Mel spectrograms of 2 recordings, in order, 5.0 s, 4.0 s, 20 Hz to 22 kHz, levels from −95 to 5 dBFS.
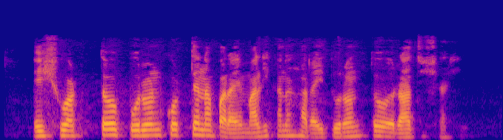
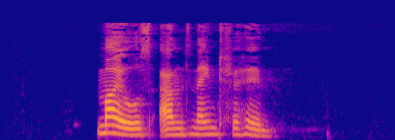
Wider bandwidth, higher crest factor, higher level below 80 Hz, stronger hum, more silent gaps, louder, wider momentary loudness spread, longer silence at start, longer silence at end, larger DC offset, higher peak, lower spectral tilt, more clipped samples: second, 7.6 kHz vs 11.5 kHz; about the same, 16 dB vs 20 dB; first, -60 dBFS vs -72 dBFS; neither; neither; about the same, -18 LUFS vs -19 LUFS; second, 7 LU vs 13 LU; second, 0.35 s vs 0.95 s; second, 0.6 s vs 1.25 s; neither; about the same, -2 dBFS vs -2 dBFS; first, -7.5 dB/octave vs -4 dB/octave; neither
